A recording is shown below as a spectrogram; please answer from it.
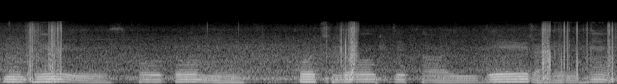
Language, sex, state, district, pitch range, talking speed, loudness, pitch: Hindi, male, Madhya Pradesh, Katni, 95-115 Hz, 95 wpm, -21 LUFS, 110 Hz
